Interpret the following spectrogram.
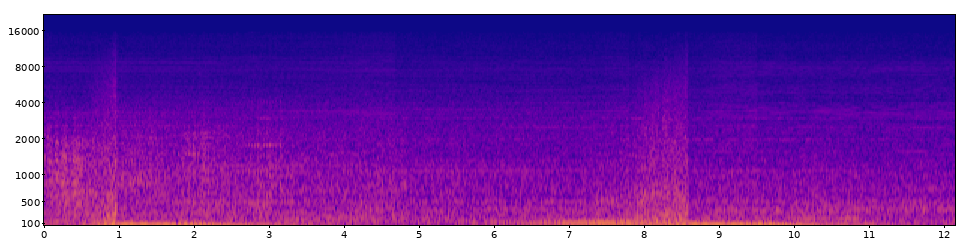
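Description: Deep rumbling drone of a horror soundtrack that swells twice. Each time a short rising whoosh cuts off sharply into a low boom, first about a second in and again about eight and a half seconds in.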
